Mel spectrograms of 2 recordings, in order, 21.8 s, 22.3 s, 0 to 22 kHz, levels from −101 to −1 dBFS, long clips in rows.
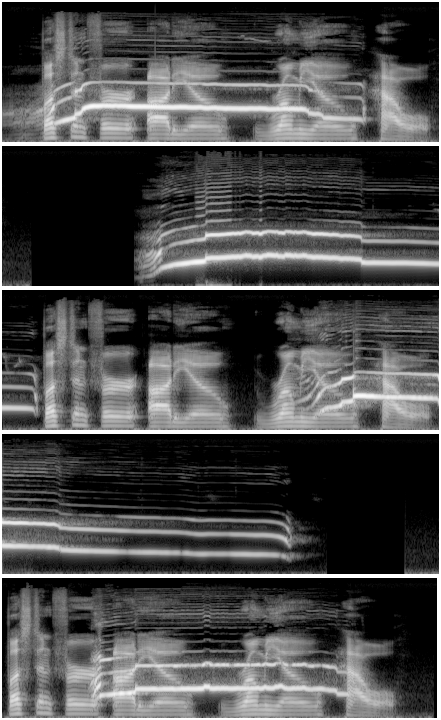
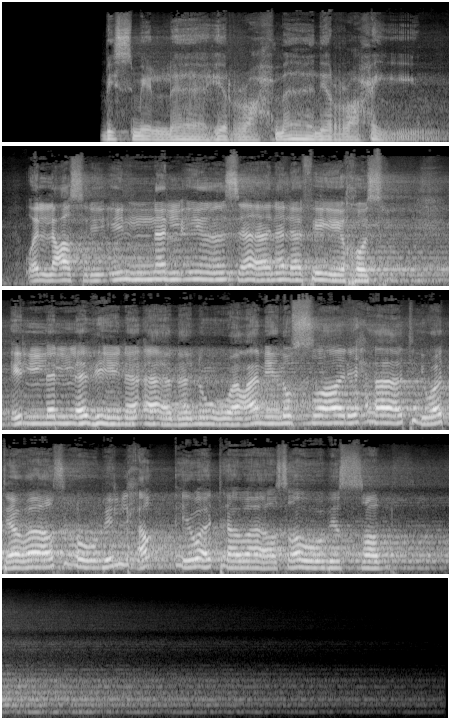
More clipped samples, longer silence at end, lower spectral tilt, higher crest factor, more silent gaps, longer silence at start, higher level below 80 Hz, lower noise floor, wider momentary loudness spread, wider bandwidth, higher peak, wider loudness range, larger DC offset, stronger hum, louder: neither; second, 0.5 s vs 3.35 s; second, -3 dB/octave vs -4.5 dB/octave; about the same, 14 dB vs 18 dB; neither; second, 0.35 s vs 1 s; second, -58 dBFS vs -44 dBFS; second, -86 dBFS vs under -90 dBFS; first, 20 LU vs 15 LU; second, 14.5 kHz vs 19.5 kHz; about the same, 0 dBFS vs -2 dBFS; first, 14 LU vs 11 LU; neither; neither; first, -13 LUFS vs -19 LUFS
